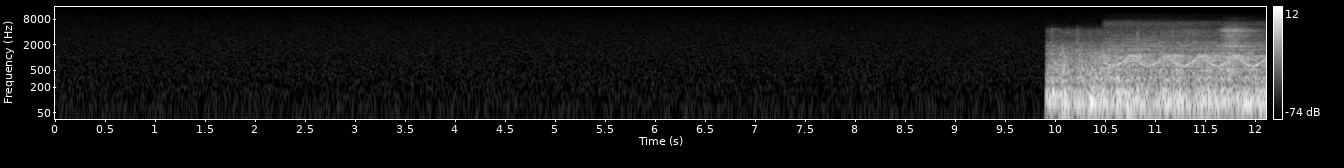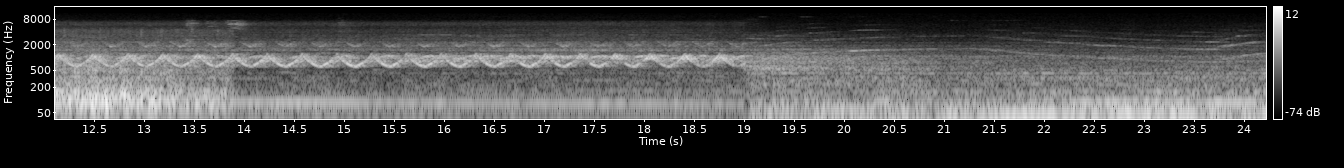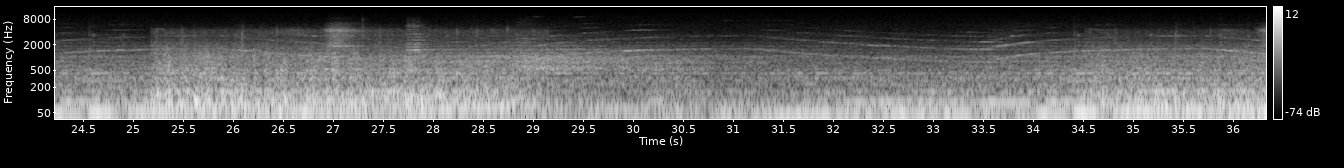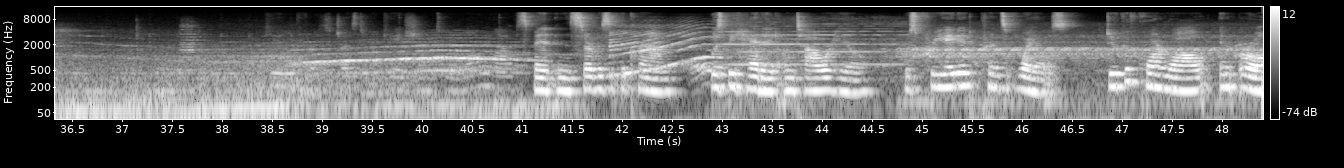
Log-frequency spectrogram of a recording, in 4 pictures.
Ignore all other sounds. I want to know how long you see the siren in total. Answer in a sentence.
You can hear the siren for 38 seconds altogether.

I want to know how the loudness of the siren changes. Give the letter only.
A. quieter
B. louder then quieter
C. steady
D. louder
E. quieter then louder
E.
